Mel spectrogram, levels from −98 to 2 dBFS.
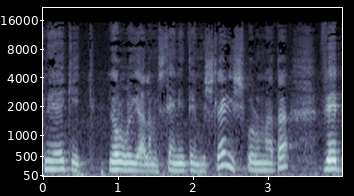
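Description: No technical faults can be heard anywhere in the clip. There is nothing here that needs a timestamp or any further comment.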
